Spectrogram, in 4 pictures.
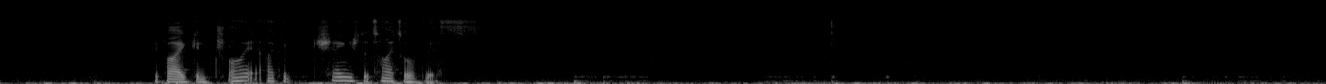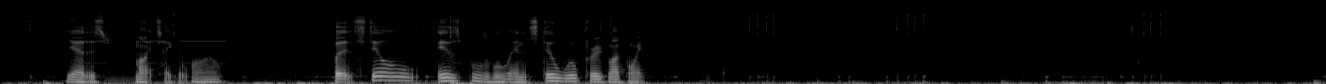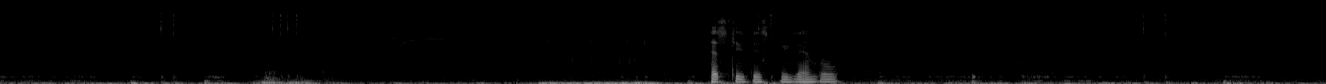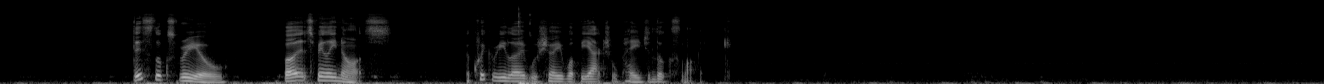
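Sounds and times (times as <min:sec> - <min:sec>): low steady hum: 0:00.0 - 0:53.0
computer mouse click: 0:20.7 - 0:21.1, 0:22.2 - 0:22.6, 0:24.4 - 0:25.0, 0:27.4 - 0:28.4, 0:29.2 - 0:29.6.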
